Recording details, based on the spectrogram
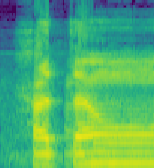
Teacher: تنوین کے بعد حروف یرملون کا واو ہے، ادغام با گنہ ہوگا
